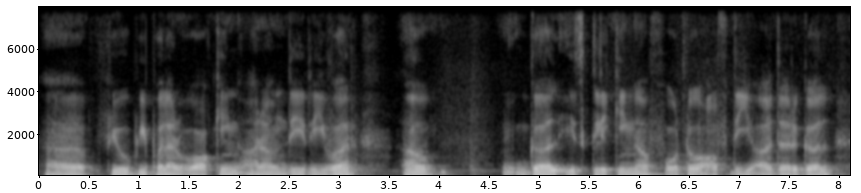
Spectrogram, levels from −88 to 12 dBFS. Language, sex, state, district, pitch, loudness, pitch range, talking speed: English, male, Gujarat, Valsad, 130 Hz, -17 LUFS, 125-140 Hz, 135 wpm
